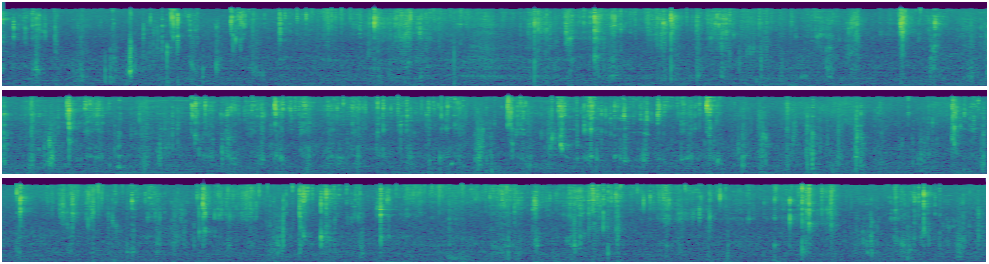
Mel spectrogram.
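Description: Close-miked chewing and biting of roasted lamb meat pulled from the bone, with frequent short, sharp mouth clicks at an irregular pace.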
